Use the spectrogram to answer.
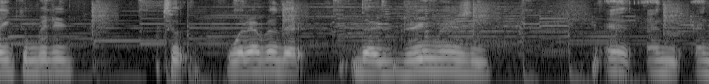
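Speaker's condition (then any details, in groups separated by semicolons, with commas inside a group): Cerebral palsy; cerebral palsy, premature birth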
